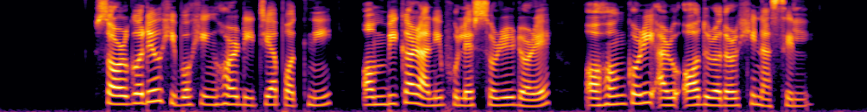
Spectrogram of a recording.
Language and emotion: Assamese, neutral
